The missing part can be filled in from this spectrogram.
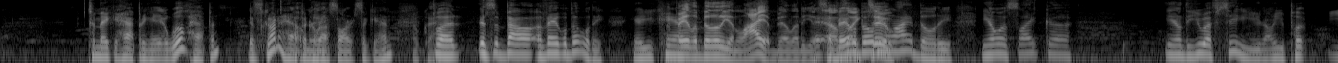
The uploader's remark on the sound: WrestleARTS 11 Preshow Extravaganza at Sahara Grotto. Special pre-show episode recorded at the iconic Sahara Grotto.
